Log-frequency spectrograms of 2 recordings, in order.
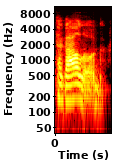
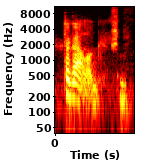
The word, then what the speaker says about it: Tagalog: years it's okay yeah a lot of people say tagalog because it sounds like tagalong but yeah that's yeah tagalog yes um some people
